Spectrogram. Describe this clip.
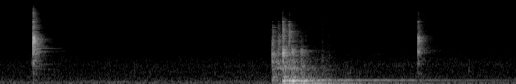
A metal gate latch opening then the gate closing afterwards.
